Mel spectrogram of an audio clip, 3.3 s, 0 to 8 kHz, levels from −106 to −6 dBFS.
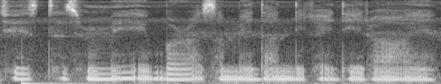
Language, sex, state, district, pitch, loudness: Hindi, female, Arunachal Pradesh, Papum Pare, 180 Hz, -19 LUFS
